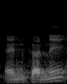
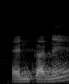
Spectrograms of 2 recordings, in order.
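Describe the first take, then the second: No difference in how they are said.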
